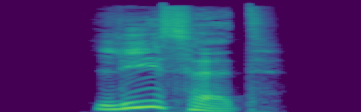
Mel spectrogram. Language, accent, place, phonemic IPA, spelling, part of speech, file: German, Germany, Berlin, /ˈliːsət/, ließet, verb, De-ließet.ogg
- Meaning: second-person plural subjunctive II of lassen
